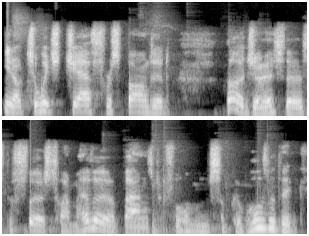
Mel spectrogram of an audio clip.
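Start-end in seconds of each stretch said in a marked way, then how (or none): 2.2-6.1 put-on Liverpool-style accent like 1960s pop band. Retelling what Jeff said after a show: imitating Jeff in a Beatle-like accent. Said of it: "Forgive my accent".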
